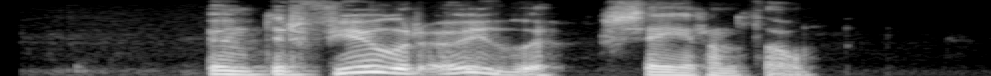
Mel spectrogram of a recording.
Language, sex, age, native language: Icelandic, male, 40-49, Icelandic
